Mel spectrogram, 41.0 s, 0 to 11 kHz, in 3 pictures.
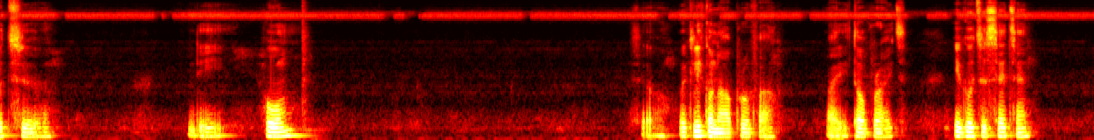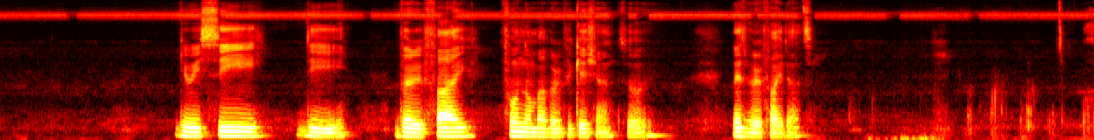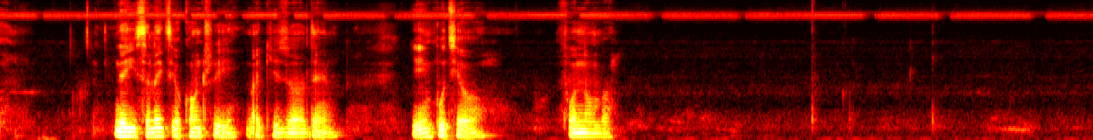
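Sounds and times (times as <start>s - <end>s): faint low hum: 0.0s - 41.0s
high-pitched whine: 0.0s - 41.0s
steady high-pitched tone: 0.0s - 41.0s.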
